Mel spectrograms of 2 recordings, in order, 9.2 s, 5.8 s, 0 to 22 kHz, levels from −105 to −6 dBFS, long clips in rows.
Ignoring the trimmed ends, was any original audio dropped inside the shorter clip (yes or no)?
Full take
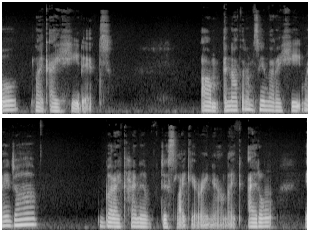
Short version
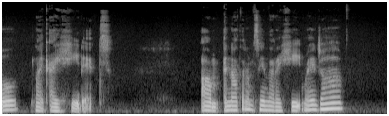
no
